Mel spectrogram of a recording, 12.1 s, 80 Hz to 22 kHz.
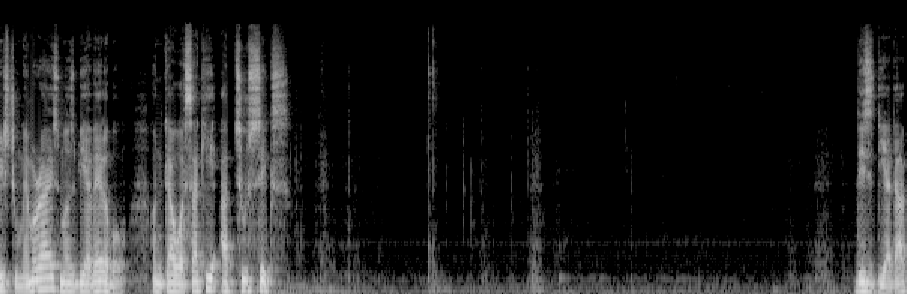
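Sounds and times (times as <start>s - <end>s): low steady room hum: 0.0s - 12.0s
computer mouse clicks: 5.6s - 7.2s.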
